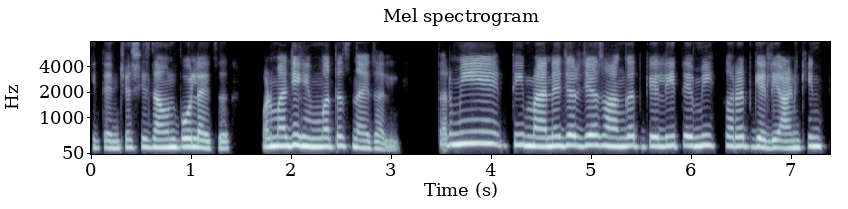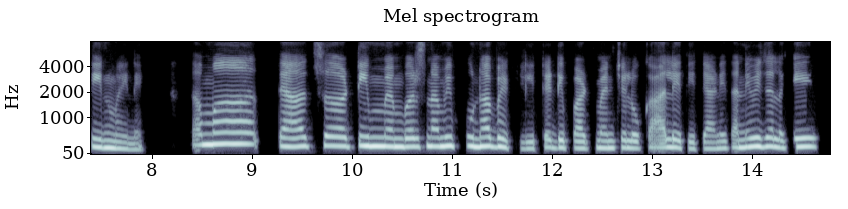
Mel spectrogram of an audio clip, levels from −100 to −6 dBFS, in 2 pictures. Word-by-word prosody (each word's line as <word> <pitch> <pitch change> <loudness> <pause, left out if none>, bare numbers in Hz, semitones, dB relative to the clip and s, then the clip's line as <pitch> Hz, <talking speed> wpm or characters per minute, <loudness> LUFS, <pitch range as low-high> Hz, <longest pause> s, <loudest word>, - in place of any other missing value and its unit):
की 200 - -9
त्यांच्याशी 195 +3 -4
जाऊन 210 0 +3
बोलायचं, 205 -5 0 0.4
पण 225 0 +2
माझी 245 +2 +5
हिंमतच 230 0 +4
नाही 195 -4 -1
झाली. 170 - -8 0.4
तर 275 - -5
मी 310 +1 +3 0.2
ती 275 - -1
मॅनेजर 245 +1 +4
जे 265 +1 +2
सांगत 240 -1 +1
गेली 240 0 +1
ते 250 - +1
मी 250 +2 +2
करत 240 -2 -2
गेली 200 -3 0
आणखीन 200 +5 0
3 205 -3 0
महिने 170 -5 -4 0.5
तर - - -7
मग 280 +1 +3 0.3
अ, 290 - -9 0.2
त्याच 230 +1 -2 0.4
टीम 240 -1 +4
मेंबर्सना 225 0 0
मी 240 +1 +3
पुन्हा 235 -1 +2
भेटली. 195 -7 -3
ते - - -5
डिपार्टमेंटचे 190 0 -4
लोक 180 -1 -6
आले 210 -2 -2
तिथे 170 0 -9
आणि 175 +1 -6
त्यांनी 205 +3 -1
विचारलं, 225 -3 +1
की 225 +1 +1
225 Hz, 165 wpm, -22 LUFS, 195-240 Hz, 0.5 s, माझी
